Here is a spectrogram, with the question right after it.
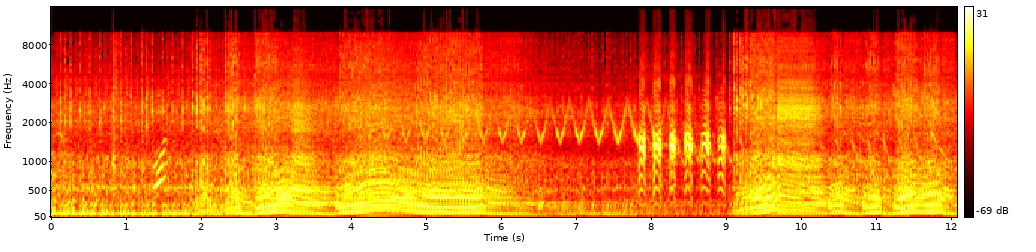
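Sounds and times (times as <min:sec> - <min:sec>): motorcycle engine revving: 0:00.0 - 0:12.0
car alarm warbling and beeping: 0:04.4 - 0:09.1, 0:11.3 - 0:12.0.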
